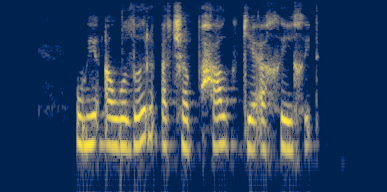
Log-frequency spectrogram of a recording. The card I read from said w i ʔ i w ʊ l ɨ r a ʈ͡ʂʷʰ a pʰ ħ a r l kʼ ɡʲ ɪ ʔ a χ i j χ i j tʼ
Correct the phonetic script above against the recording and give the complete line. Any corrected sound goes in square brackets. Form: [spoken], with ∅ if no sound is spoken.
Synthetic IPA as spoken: w i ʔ [a] w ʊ l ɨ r a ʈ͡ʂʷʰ a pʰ ħ a [∅] l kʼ ɡʲ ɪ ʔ a χ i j χ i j tʼ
